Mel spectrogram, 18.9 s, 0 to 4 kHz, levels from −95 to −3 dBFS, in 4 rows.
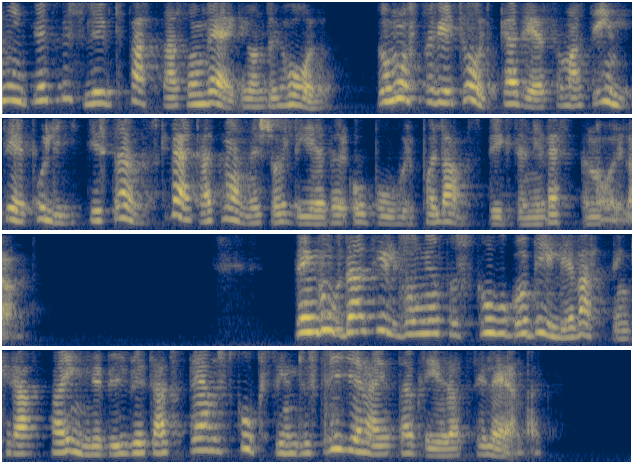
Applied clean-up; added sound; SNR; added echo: neural mask model DeepFilterNet 3.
